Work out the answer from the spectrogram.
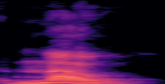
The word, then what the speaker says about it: know: Right, and then the word no. Which letter do you think is silent? K. Yes, the K is silent.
